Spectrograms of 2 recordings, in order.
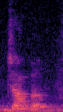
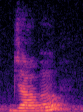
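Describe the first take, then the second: First: "Java" lower and softer, as a statement; confirming. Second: "Java" said as a question. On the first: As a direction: settle "Java" quietly as the answer. Confirms the shade name to herself. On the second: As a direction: say "Java" unsure, checking the name. Checks the shade name, unsure. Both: Real, not acted.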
